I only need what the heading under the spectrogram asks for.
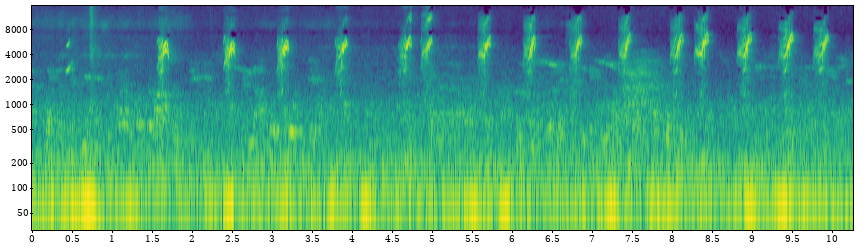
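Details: Young Streak-eared Bulbuls at eight days old, Ubon Ratchathani, Thailand, 10 April 2023, uttering brief piercing high chirps, sparse at first, then about fifteen coming faster and more evenly, some doubled, over low rumbling noise.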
